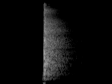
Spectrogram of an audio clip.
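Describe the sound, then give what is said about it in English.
One sharp, crisp hand clap rings out alone in silence, a bright snap that fades within a few tenths of a second, made as a slate to mark where a video recording begins. “Okay, clap one more time.”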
